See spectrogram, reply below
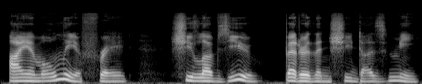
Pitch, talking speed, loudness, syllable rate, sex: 155 Hz, 170 wpm, -19 LUFS, 4.6 syllables/s, female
